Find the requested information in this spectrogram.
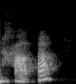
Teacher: is described as a voiceless velar fricative. Here we use the back of the tongue to produce this fricative.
